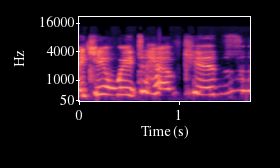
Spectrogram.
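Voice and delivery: very high-pitched, teary, near-crying voice. Answering whether she wants kids, sounding like crying. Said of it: "Are you fucking crying?".

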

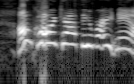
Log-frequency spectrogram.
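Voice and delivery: frantic, very high, very loud shriek. Recounting a panicked emergency with a friend, retelling a scream. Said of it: "I'm screaming".

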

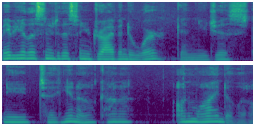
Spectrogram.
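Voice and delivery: put-on calm radio voice. Podcast co-hosts parodying a public radio show, in a mock NPR calm voice. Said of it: "we're just keeping it really calm".

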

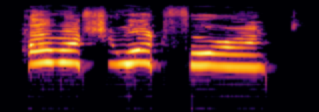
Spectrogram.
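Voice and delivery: very high, fast squirrel character voice. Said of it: "and he goes".

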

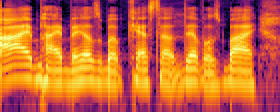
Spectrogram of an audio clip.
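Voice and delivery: ordinary delivery, nothing marked

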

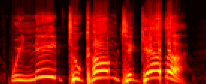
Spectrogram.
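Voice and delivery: very loud, high-pitched, slow belted delivery. Quoting a line from Deep Blue Sea: Samuel L. Jackson voice. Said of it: "In more, more Samuel L. Jackson voice".

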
